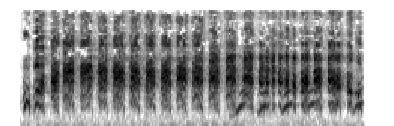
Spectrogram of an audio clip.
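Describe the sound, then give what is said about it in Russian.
A kookaburra's raucous laughing call: a loud, rapid chain of harsh, cackling notes, roughly twenty in quick rhythmic succession, growing a little more frantic toward the end before stopping abruptly. “Надо обязательно выложить кукабару или вставить, как она орет.”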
